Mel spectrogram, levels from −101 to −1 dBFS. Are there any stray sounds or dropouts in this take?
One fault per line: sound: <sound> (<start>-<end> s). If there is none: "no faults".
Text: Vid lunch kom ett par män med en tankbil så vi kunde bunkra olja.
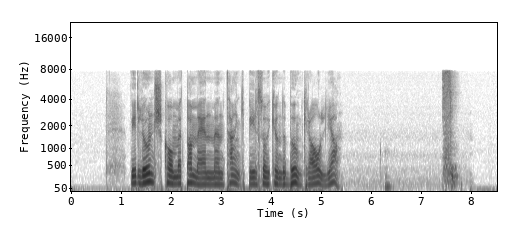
sound: thud (6.2-6.5 s)
sound: sneeze (7.4-7.8 s)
